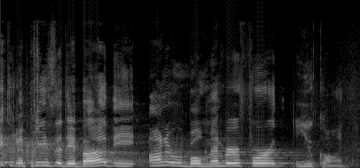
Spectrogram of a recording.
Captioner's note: some applause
